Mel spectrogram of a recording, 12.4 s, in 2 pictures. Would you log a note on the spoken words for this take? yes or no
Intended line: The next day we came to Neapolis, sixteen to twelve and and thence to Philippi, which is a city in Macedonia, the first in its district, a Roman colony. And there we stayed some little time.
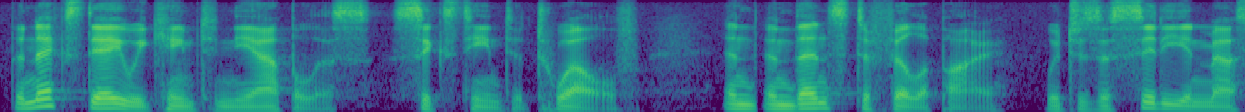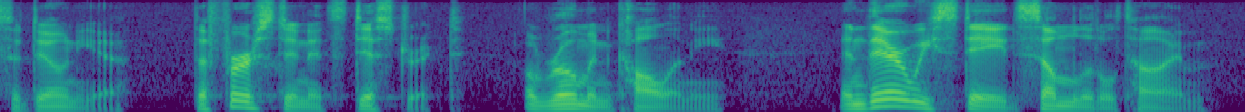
no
